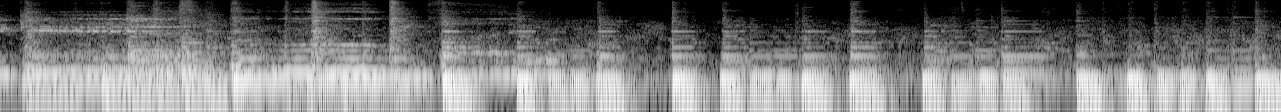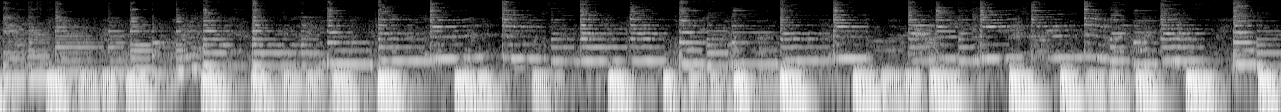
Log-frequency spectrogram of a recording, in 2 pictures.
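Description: Live band playing an instrumental break with no singing: guitars play a single-note melodic line over strummed chords, with a steady pulsing beat in the bass.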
